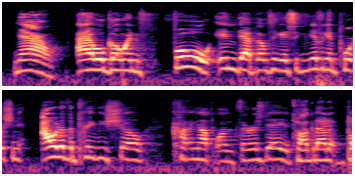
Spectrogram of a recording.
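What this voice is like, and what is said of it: Worn, strained voice. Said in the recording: “my voice is like this. I was there. And if you guys listen to my show, you guys know I like to yell. And, well, I like to yell at Ravens games too, so. Sorry for my voice sounding like this.”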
